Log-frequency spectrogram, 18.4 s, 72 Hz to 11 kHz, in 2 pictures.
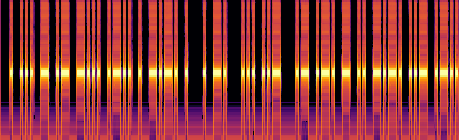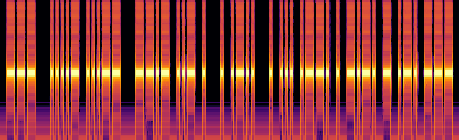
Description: Morse code, heard as a keyed tone, about 23 wpm, 800 Hz. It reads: ESTABLECE EN SU ARTICULO 43 QUE EL ESPECTRO
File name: ESPAGNOL TEXTE EN CLAIR 2 VITESSE 22 MOTS MINUTES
